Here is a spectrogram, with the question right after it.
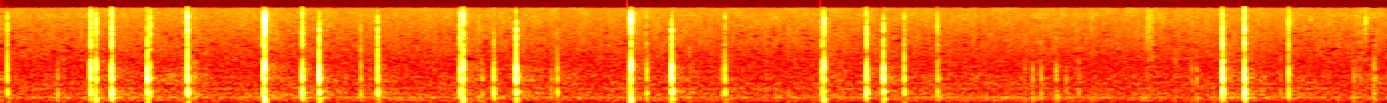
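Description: Long nails tap and scratch the glossy paper cover of a paperback book, making around two dozen sharp, dry clicks at an uneven pace. Each tap is very short and bright with no ring, and soft scratching fills the quiet gaps between them.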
